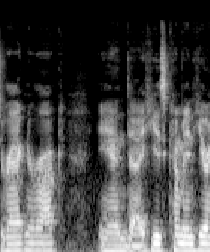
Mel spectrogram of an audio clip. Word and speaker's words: Ragnarok: So anyway, we're looking at Ragnarok. I'm told that's how you say it. It's not Ragnar, okay, it's Ragnarok, and he's coming in here on number 8 with a minor attack.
